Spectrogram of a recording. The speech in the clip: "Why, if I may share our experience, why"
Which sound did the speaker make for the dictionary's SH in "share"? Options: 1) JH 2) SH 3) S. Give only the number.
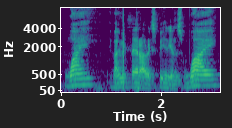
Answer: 3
